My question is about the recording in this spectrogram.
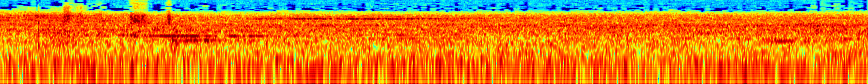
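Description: Steady background noise with no distinct events, and a few faint, short high tones about a second in and in the middle.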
